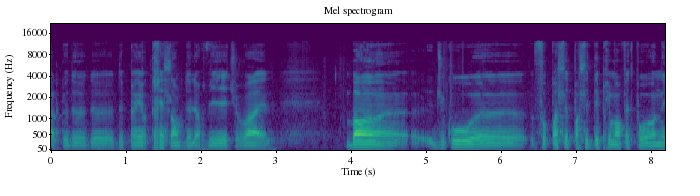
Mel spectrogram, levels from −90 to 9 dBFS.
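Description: From 2.98 to 3.13 s, a faint delayed copy of the speech, very far below it, trails about 354 ms behind, likely echo leak from a loudspeaker side's imperfect echo canceller.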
